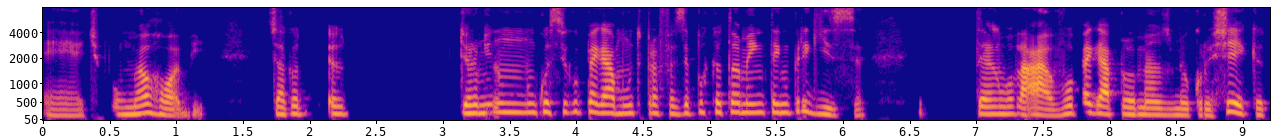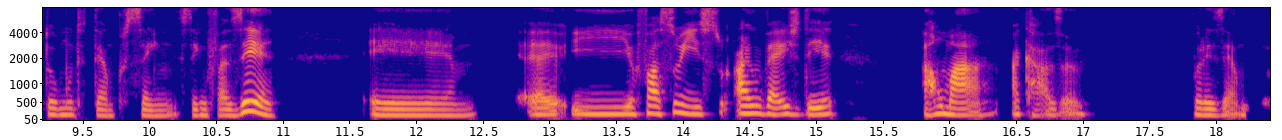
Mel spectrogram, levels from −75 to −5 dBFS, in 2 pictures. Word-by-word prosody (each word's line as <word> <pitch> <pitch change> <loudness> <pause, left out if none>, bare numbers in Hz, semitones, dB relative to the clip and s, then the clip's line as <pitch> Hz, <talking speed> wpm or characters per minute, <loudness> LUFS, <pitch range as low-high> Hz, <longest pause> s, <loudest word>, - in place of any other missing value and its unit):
é 155 -2 -6
tipo 160 - -12
o 180 - -1
meu 200 +4 +4
hobby. 180 -7 -1 0.4
Só 190 - -1
que 200 - -1
eu 195 - -8
eu - - +1 0.9
geralmente 215 +1 +3
não 240 - 0
não 235 0 -1
consigo 245 0 -2
pegar 220 -4 +4
muito 210 +1 -2
para 215 -1 -2
fazer 200 +1 -3
porque 245 +4 -4
eu - - +1
também 235 -1 +1
tenho 230 -1 0
preguiça. 185 - -3 0.8
Então 195 - +2
eu 190 0 +1
vou: 195 0 -1
"Ah, 155 - +8
vou 195 +7 -1
pegar 205 -5 +5
pelo 185 -1 0
menos 170 -2 +1
o 165 - -4
meu 165 -1 -1
crochê 165 +9 +2
que 170 - -6
eu - - 0
estou 170 +1 -4
muito 170 0 -6
tempo 150 -2 -7
sem 145 +1 -4
sem 160 -3 -5
fazer". 165 - +4 0.7
Eh, 155 -1 0 0.6
eh, 90 +1 0
e 185 0 -1
eu 190 - 0
faço 200 +3 +3
isso 190 -3 -1
ao 205 - +6
invés 190 -2 0
de 180 +3 0 0.6
arrumar 180 -2 +3
a 190 - -1
casa, 165 +1 -5 0.8
por 170 -3 -2
exemplo. 160 0 -3
185 Hz, 180 wpm, -23 LUFS, 165-215 Hz, 0.9 s, Ah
